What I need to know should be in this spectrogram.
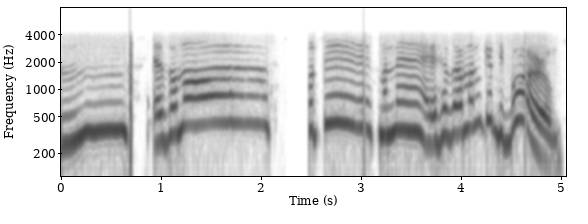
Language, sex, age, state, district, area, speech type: Assamese, female, 45-60, Assam, Biswanath, rural, conversation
